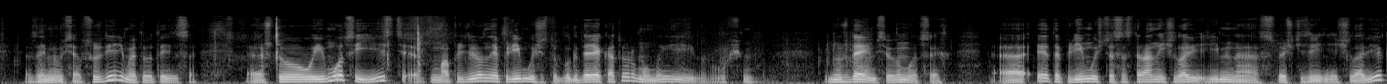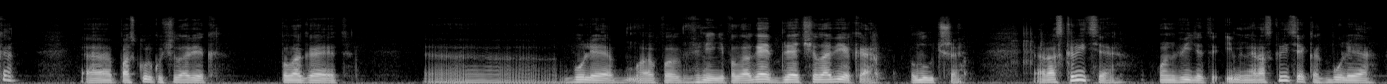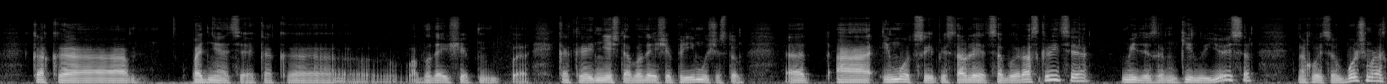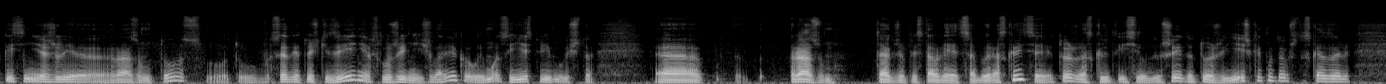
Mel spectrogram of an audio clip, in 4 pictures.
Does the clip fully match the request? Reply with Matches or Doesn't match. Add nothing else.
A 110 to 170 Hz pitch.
Doesn't match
